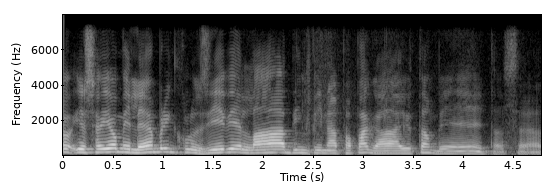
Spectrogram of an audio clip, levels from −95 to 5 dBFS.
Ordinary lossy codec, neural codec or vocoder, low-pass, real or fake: none; none; 7.2 kHz; real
